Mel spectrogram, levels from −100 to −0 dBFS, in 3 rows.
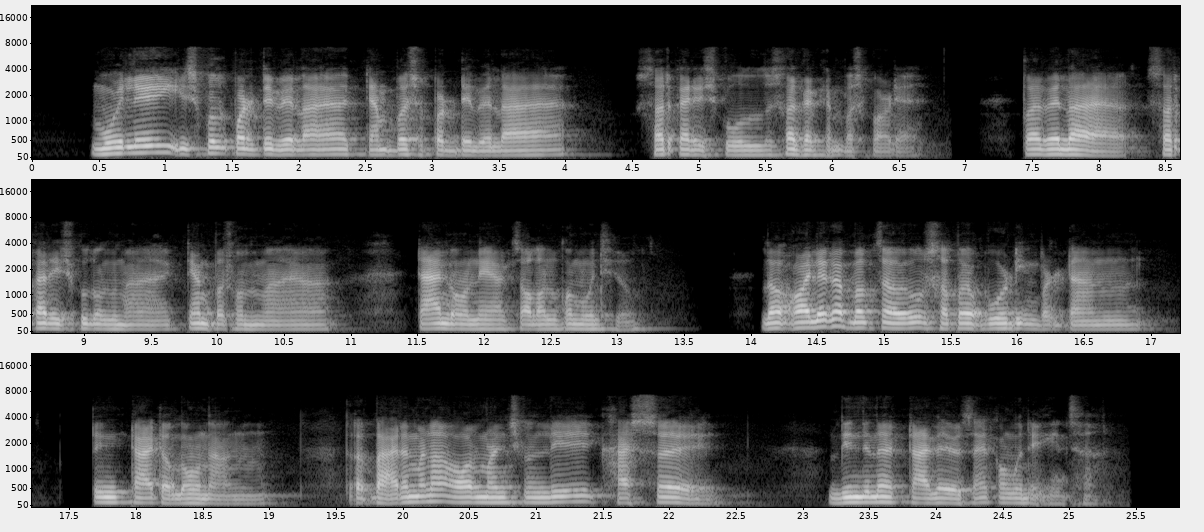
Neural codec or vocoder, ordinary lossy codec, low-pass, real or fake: codec, 16 kHz, 2 kbps, FunCodec, trained on LibriTTS, 25 frames a second; none; 7.2 kHz; fake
